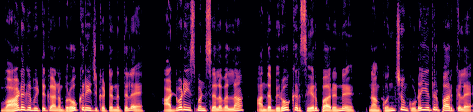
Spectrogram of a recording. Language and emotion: Tamil, surprised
